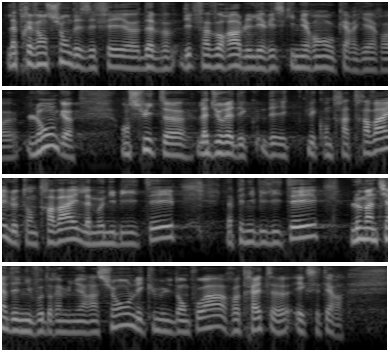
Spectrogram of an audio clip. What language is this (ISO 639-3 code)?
fra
